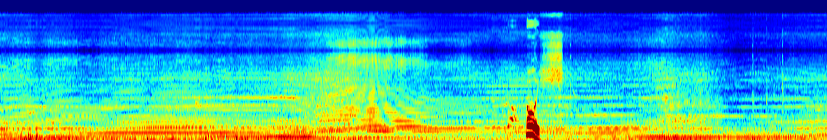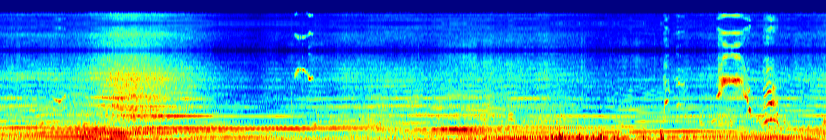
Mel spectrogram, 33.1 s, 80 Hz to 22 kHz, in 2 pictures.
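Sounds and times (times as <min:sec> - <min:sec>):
rc helicopter motor and rotor whine: 0:00.0 - 0:33.0.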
